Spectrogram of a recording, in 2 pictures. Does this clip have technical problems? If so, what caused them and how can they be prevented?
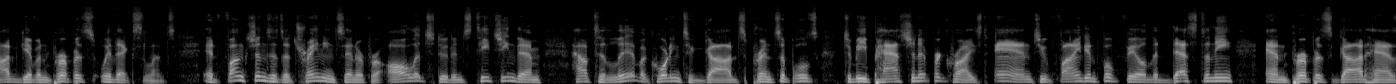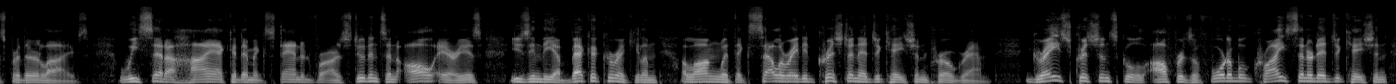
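Yes, there are scattered short gaps in this speech between 13.39 and 14.72 s: about seven tiny dropouts, none much over 15 ms, where lost or late packets got patched by stretching the last sound, leaving little ticks and smears. A bigger jitter buffer or packet redundancy (FEC) would prevent it.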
